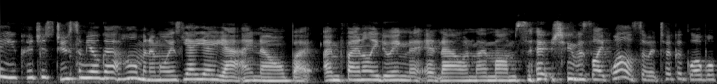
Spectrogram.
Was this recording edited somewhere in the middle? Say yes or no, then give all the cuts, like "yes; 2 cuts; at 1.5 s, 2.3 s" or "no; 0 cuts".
yes; 1 cut; at 1.8 s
